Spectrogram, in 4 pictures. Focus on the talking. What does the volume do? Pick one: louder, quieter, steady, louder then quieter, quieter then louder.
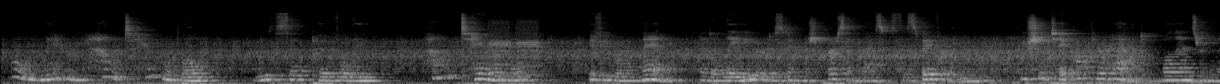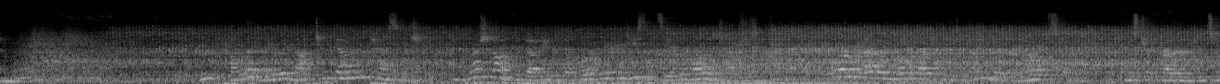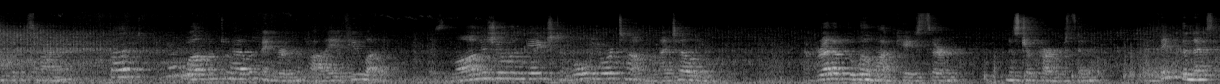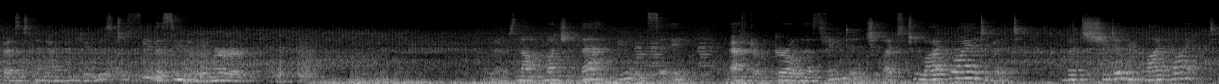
steady.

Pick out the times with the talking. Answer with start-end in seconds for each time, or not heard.
0.0-12.4, 14.2-31.6, 32.4-39.0, 41.5-48.7.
